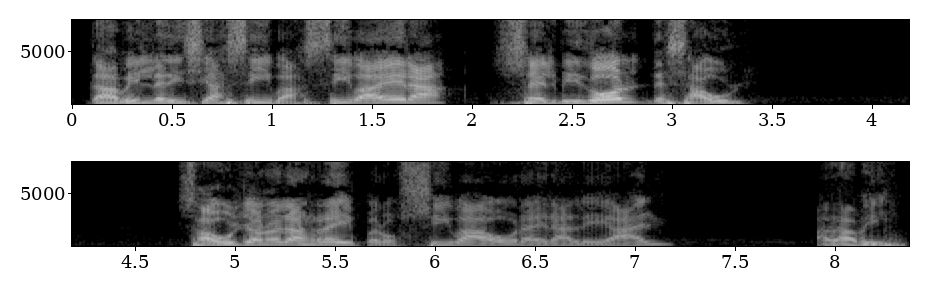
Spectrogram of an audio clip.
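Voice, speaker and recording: A man preaching a sermon, telling a story with animated delivery and acting out the characters. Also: high-pitched, dry recording, clean studio sound.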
